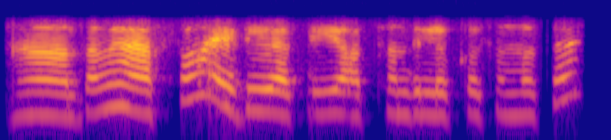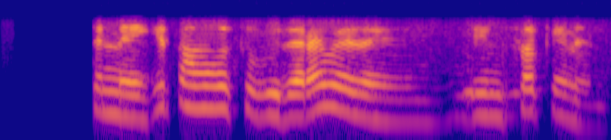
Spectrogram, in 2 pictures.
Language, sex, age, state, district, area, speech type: Odia, female, 60+, Odisha, Jharsuguda, rural, conversation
